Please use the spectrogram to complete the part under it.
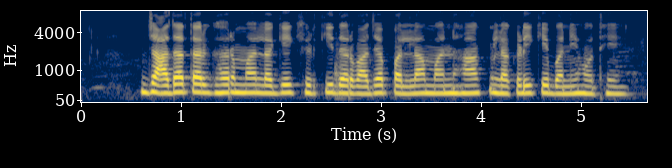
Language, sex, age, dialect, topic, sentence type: Chhattisgarhi, female, 18-24, Western/Budati/Khatahi, agriculture, statement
